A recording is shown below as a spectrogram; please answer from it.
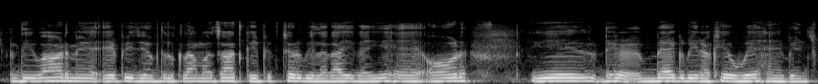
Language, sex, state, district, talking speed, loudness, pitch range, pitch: Hindi, male, Bihar, Araria, 160 wpm, -13 LUFS, 140-150 Hz, 145 Hz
